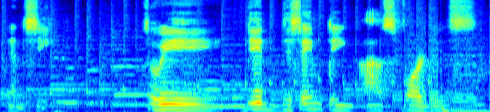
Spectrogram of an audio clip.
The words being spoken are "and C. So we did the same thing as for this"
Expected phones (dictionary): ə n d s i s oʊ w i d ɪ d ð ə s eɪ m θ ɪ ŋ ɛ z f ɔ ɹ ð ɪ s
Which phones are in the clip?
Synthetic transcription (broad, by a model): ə n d s i s oʊ w i d ɪ d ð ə s eɪ m t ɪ ŋ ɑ s f ɔ ɹ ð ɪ s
